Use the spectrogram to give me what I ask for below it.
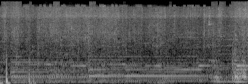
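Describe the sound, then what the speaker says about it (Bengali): Onion frying in hot mustard oil with a little sugar in a wok, a close, even crackling sizzle with a couple of sharp stirring knocks at the start and faint tonal hum beneath. "পেঁয়াজটা লাল করে ভেজে নিচ্ছি"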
